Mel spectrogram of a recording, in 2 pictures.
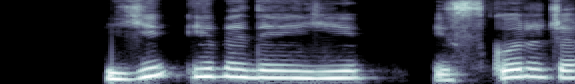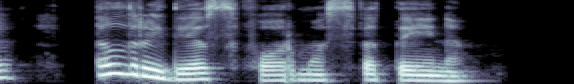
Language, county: Lithuanian, Vilnius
